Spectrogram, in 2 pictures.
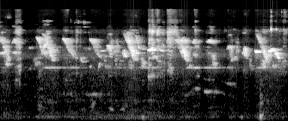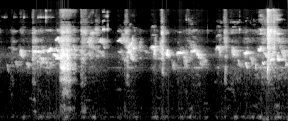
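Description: Several small birds chirping, a busy run of short, overlapping chirps.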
